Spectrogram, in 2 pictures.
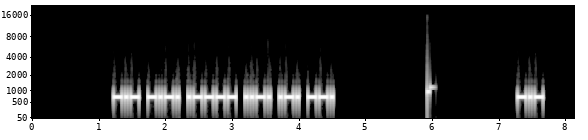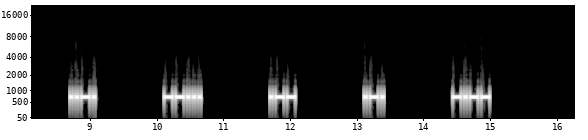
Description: Morse code, heard as a keyed tone, about 28 wpm, spaced as for 12 wpm, 700 Hz. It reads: KC1FRG KF7WRY
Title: USA Call Signs - 6 Characters - 8x Character Spacing - 28wpm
